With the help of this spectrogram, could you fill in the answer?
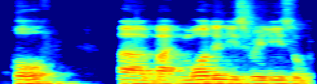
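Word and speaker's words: קוף: So it's again pronounced a little toward the back, Kof. But modern Israelis will pronounce it as Kof, exactly the same as Kaf, right?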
